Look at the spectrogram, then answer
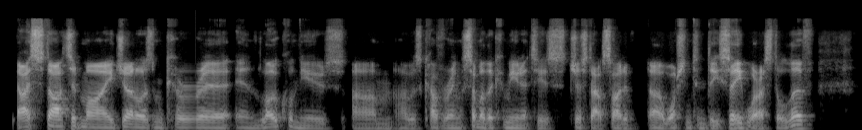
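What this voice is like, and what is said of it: Non-American accent. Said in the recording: “which is as long as I've lived in the US, as you'll probably note from the accent.”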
